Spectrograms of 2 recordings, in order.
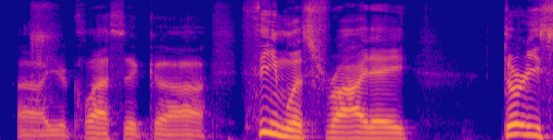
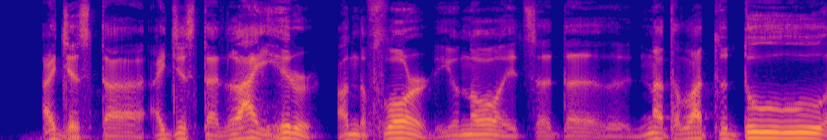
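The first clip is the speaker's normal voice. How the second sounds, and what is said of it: Character voice of a talking rug. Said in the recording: “my impression of an accent rug”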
